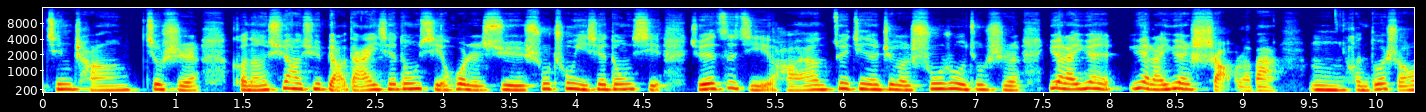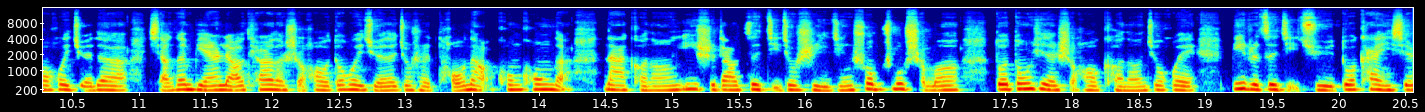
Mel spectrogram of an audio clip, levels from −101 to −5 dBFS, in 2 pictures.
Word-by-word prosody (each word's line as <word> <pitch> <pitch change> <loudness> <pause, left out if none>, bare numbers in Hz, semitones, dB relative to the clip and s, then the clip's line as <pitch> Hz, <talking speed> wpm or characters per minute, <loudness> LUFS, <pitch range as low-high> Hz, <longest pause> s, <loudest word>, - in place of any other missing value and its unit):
经 215 -1 +1
常 180 -2 -4
就 215 0 +2
是 175 -4 -2 0.2
可 185 - -1
能 180 +2 +2
需 200 +7 0
要 240 -2 +4
去 225 +1 0
表 205 -2 -1
达 170 0 -2
一 - - +3
些 215 +2 +1
东 230 +2 +3
西， 235 -5 0
或 210 +3 +1
者 185 -3 +1
去 185 +1 +2
输 230 +5 0
出 240 +2 +2
一 205 - +4
些 205 +1 +2
东 220 +1 +1
西， 195 -4 -3 0.2
觉 210 - +4
得 230 - +6
自 250 +3 -3
己 185 -7 -3
好 170 -1 -7
像 200 +2 0
最 240 +2 +2
近 225 +1 +1
的 205 - +4
这 210 +1 +1
个 185 - +1
输 230 +6 +1
入， 235 -2 +4
就 205 0 0
是 190 -3 -3 0.2
越 265 0 +2
来 220 -2 +3
越 235 -2 +1
越 255 +1 +1
来 200 0 +2
越 230 0 +3
少 210 - -2
了 155 - -8
吧。 160 -2 -5 0.2
嗯， 190 -2 +3
很 180 -2 -3
多 220 +5 0
时 235 - -6
候 185 +2 -1
会 200 0 +1
觉 180 -3 -4
得， 180 -2 0
想 160 - -3
跟 205 +1 +4
别 190 -3 +2
人 185 - +1
聊 175 -2 +2
天 205 +2 -2
儿 205 - +4
的 190 - +1
时 - - -6
候， 185 -2 -3
都 195 +2 -3
会 200 -2 +2
觉 170 -3 -3
得 170 - -1
就 185 +1 -3
是 170 -3 -5
头 155 +3 -4
脑 200 +1 +1
空 200 -1 0
空 210 0 +3
的。 - - -1 0.2
那 195 -4 0
可 175 -1 -6
能 175 +3 -2
意 225 +2 +1
识 210 -2 -2
到 190 -1 0
自 205 +2 +3
己 195 - -7
就 195 -1 0
是 185 0 -1
已 160 - 0
经 175 +3 -2
说 225 +3 +2
不 205 - -2
出 230 +2 +2
什 195 -5 -4
么 185 +2 -1 0.2
多 215 - +6
东 230 +3 +5
西 230 - +2
的 185 -2 +3
时 190 - -6
候， 180 -2 -4
可 175 -1 -6
能 160 +1 -4
就 185 0 -4
会 180 -2 -2 0.2
逼 240 -1 +5
着 210 -2 +5
自 205 +1 +5
己 - - -8
去 180 -3 +1
多 200 +4 +2
看 200 -1 0
一 - - +3
些 190 +1 0
195 Hz, 330 characters per minute, -24 LUFS, 185-215 Hz, 0.2 s, 得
